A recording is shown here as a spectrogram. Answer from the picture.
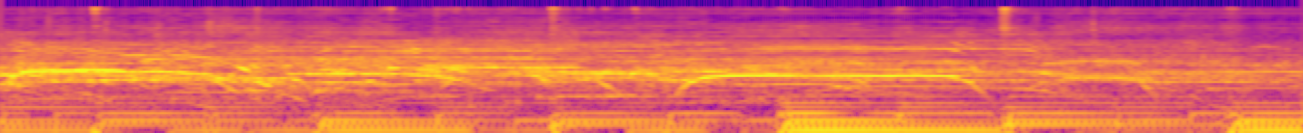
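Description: Instrumental intro of a live song played as low sustained chords, with the crowd whooping and cheering over it.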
